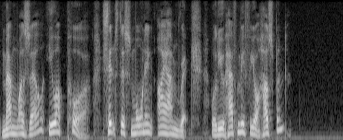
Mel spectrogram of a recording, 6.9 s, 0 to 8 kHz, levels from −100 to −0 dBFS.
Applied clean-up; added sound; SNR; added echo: none; none; none; none.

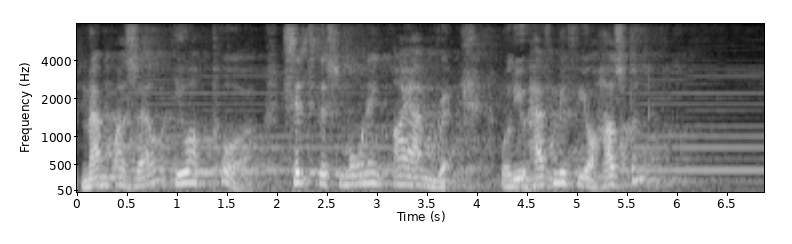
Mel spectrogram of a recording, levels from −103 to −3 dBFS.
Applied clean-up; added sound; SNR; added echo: none; Bowed string instrument; 17 dB; reverberation time 2.5 s.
